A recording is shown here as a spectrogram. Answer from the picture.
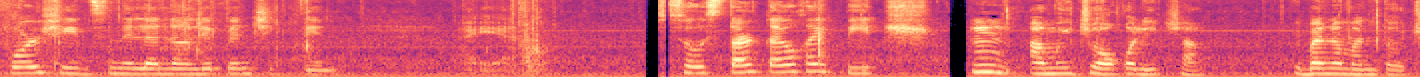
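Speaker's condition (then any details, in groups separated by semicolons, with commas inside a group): No condition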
